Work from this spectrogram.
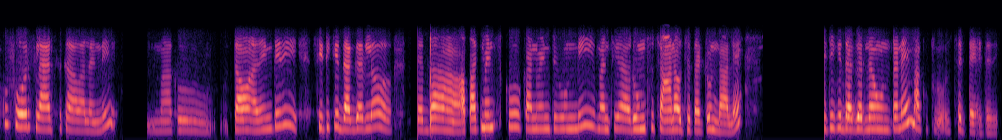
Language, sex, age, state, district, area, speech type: Telugu, female, 18-30, Telangana, Jangaon, rural, conversation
